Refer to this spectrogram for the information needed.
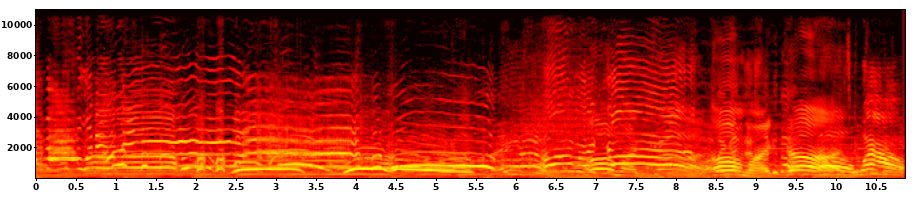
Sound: yells

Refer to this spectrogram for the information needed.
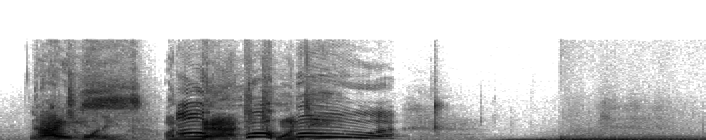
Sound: cheers

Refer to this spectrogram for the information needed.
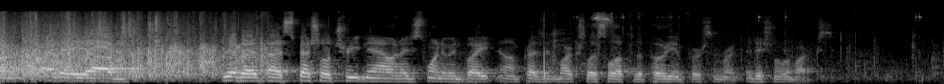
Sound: uh -- applause

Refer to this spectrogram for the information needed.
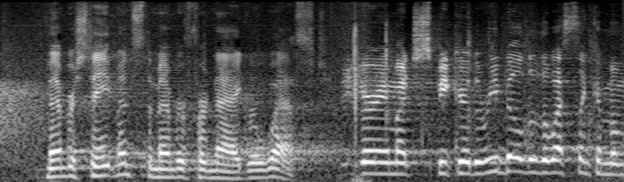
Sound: applause

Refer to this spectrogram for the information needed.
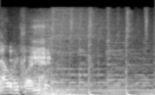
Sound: gentle upbeat music; both laughing

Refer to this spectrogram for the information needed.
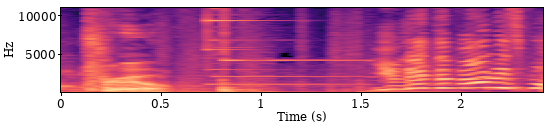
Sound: buzzer squeaks; bell dings

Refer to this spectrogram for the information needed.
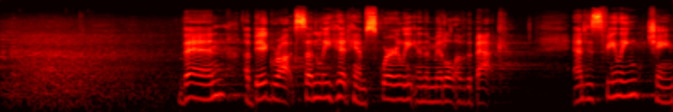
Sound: laughter

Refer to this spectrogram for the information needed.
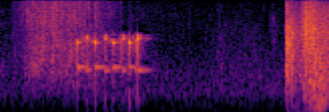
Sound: splash

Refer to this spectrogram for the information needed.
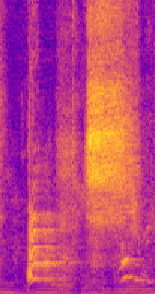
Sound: barks

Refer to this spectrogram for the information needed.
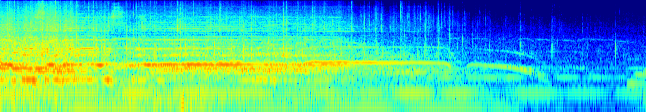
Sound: audience cheering and applauding

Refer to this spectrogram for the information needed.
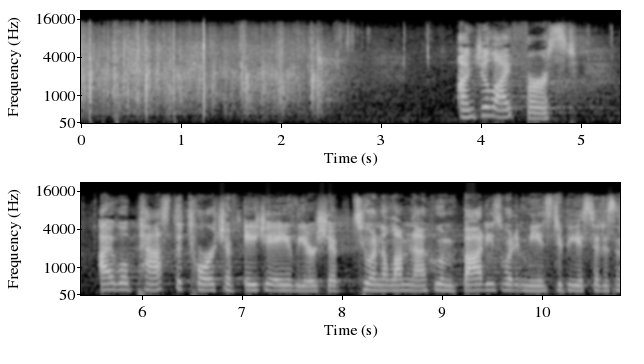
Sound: applause

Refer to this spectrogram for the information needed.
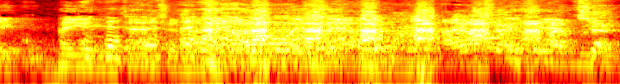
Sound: everyone laughing

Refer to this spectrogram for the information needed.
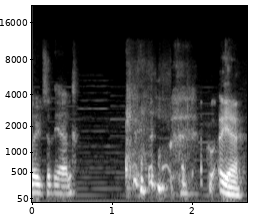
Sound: laughter

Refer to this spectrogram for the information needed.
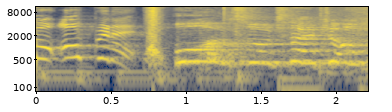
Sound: comic whoosh

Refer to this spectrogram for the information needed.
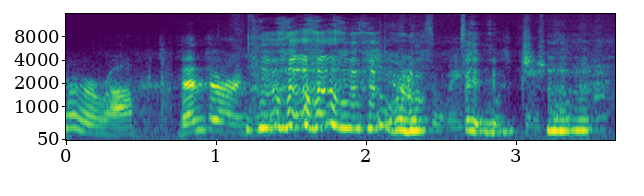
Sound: laughter

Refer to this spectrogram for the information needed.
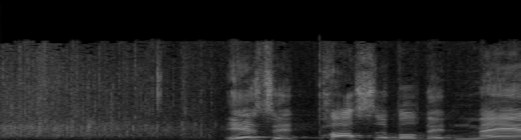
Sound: applause

